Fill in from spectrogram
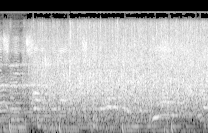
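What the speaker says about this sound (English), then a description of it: "Give them a nice round of applause." Audience applause at a live performance of a soul song, a dense steady clatter of many clapping hands that holds for several seconds, close and loud, with some voices beneath it.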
